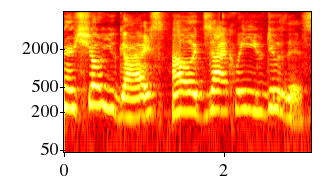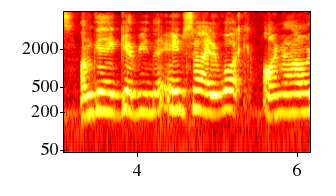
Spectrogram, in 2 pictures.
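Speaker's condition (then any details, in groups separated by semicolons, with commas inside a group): Cerebral palsy; only one hand usable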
